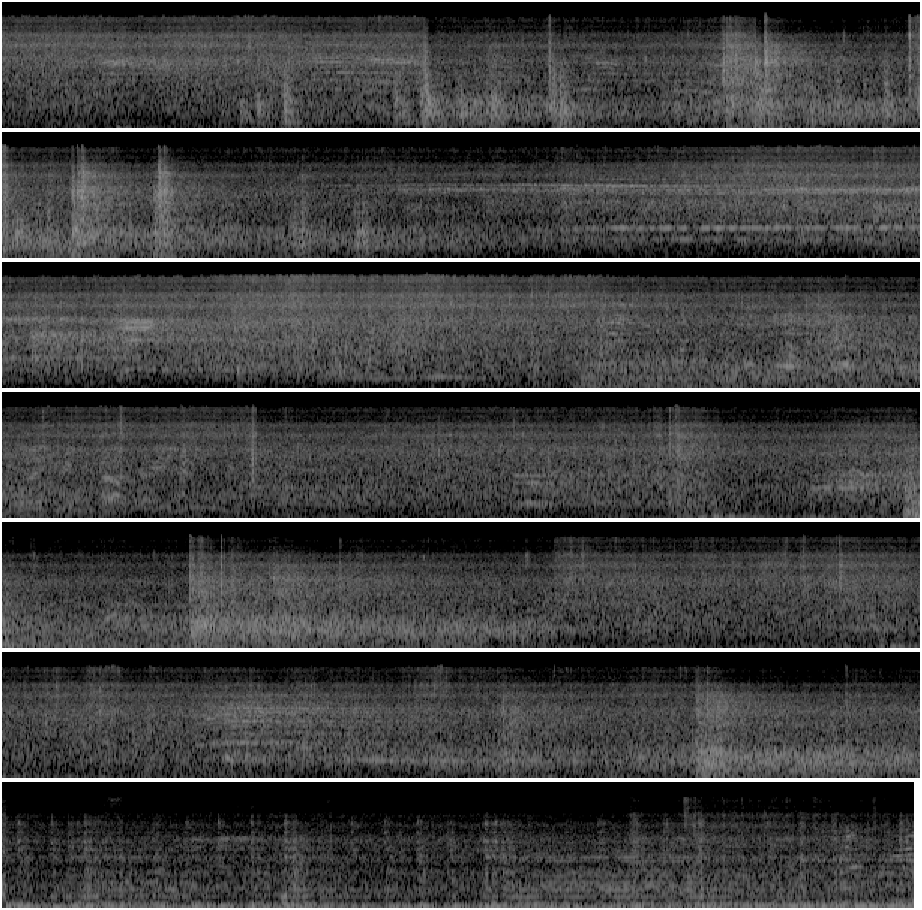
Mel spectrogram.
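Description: Echoing indoor pool-hall sound: indistinct voices and water splashing, with a few sharp knocks about two to five seconds in.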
